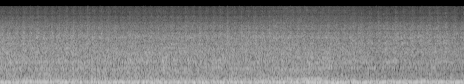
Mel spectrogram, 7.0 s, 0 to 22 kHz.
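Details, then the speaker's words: AMC Hornet, dead battery, off the ground on jacks: deep even V8 burble holding steady as it is shifted through reverse, neutral and drive, no misses or knocks; runs and drives normally. "guys see that runs like a top what it's gonna drive guys we're good it runs and drives"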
